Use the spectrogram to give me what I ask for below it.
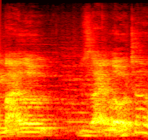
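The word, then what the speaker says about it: Mylo Xyloto: You have an unhealthy obsession with Coldplay's CD Milo Xyloto. Is that how you pronounce that?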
